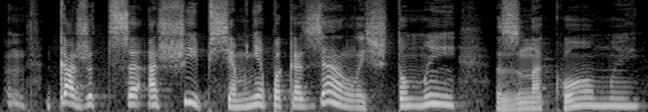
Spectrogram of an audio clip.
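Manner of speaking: high, flustered dog voice; a frightened dog apologising while backing away. A narrator's reading. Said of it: "отступая по Хай-стрит".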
